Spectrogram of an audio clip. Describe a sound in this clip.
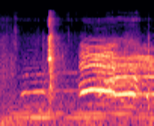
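A bat hits a softball with a sharp crack.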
